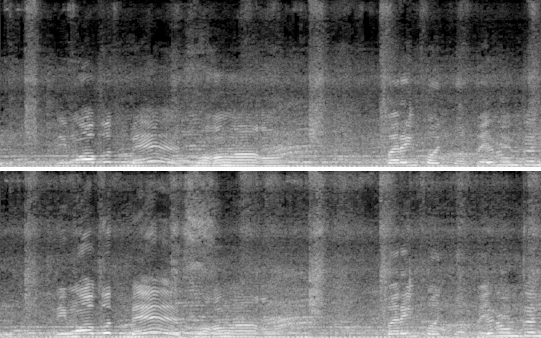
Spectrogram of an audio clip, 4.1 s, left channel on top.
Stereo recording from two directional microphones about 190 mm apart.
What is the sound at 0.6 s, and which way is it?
Vehicle, 65° right (ahead or behind).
